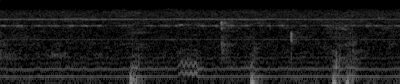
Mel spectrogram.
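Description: Faint steady low hum, with a few short soft thumps scattered through it.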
